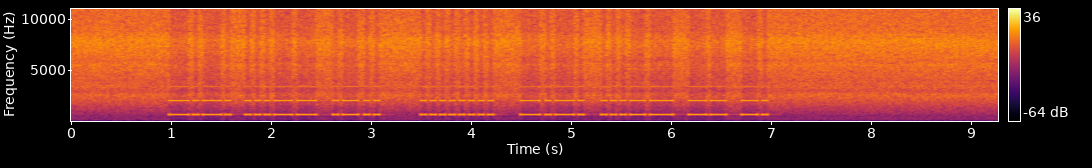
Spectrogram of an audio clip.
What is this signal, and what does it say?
Morse code, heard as a keyed tone, hand-sent with a bug key, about 25 wpm, 680 Hz, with room echo. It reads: C3L <HH> C3MN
